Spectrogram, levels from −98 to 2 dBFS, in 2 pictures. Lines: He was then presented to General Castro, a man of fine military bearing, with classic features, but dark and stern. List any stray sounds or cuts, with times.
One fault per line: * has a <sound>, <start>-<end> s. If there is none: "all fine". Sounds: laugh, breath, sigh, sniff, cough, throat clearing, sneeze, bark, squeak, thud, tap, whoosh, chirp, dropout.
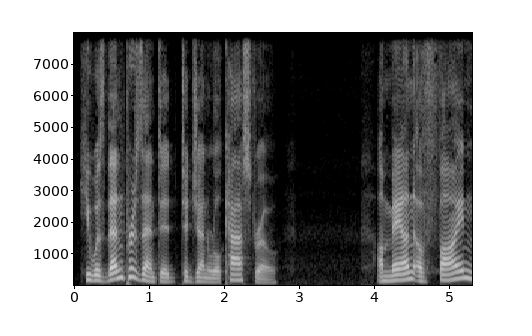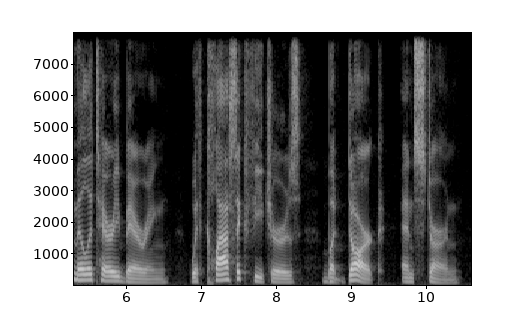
all fine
